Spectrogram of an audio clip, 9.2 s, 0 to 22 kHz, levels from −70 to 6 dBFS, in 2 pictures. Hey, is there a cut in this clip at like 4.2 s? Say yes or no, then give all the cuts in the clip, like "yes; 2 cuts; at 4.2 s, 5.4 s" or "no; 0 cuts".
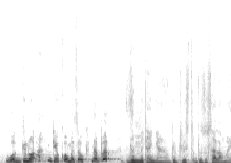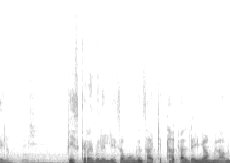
no; 1 cut; at 2.4 s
